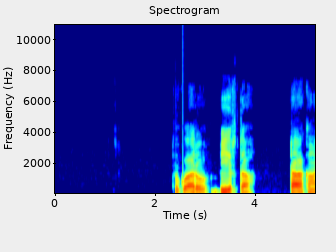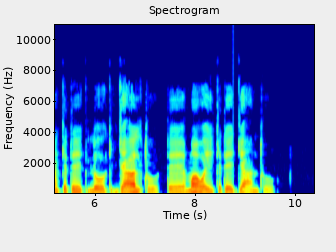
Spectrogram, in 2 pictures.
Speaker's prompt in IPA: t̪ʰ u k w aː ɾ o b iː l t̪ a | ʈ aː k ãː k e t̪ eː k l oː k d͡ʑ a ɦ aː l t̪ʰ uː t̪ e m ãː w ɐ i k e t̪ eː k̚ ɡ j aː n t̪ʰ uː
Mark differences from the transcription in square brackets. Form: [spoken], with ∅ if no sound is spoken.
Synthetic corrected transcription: t̪ʰ u k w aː ɾ o b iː [ɾ] t̪ a | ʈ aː k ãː k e t̪ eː k l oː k d͡ʑ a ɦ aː l t̪ʰ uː t̪ e m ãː w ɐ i k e t̪ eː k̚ ɡ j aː n t̪ʰ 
